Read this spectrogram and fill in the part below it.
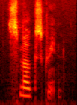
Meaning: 1. Smoke used as a disguise, mask or cover, as of troops in battle 2. Anything used metaphorically to conceal or distract
- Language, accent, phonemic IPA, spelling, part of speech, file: English, US, /ˈsmoʊkˌskɹin/, smokescreen, noun, En-us-smokescreen.ogg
